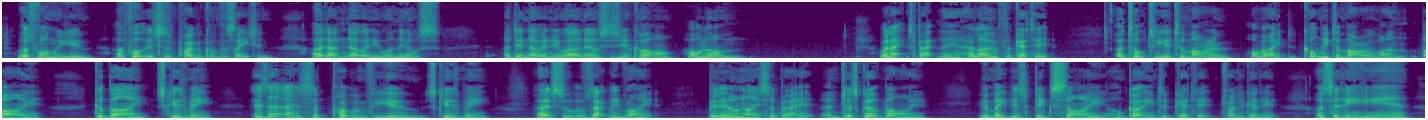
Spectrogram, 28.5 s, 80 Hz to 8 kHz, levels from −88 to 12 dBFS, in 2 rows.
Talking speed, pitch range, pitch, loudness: 185 wpm, 135-195 Hz, 160 Hz, -18 LUFS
